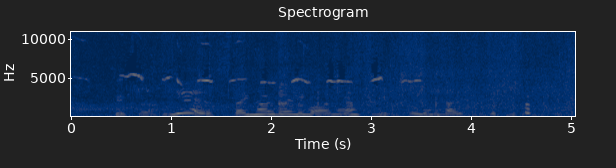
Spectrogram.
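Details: A female gray wolf on a walk in Bedfordshire howls in wavering, sliding tones, telling her sister she is okay and just going for a walk, with a person talking nearby.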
